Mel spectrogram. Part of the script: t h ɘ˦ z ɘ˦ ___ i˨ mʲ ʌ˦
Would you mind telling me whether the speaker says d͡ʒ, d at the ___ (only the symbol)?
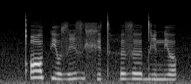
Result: d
